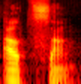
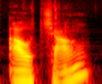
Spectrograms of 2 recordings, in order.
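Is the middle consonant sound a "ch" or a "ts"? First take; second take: ts; ch. First: The middle consonant is a "ts" sound. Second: The middle consonant is a "ch" sound. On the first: The speaker calls it right. "but it's Aotsang" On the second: The speaker calls it wrong. "So like the sea is not Aochang"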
